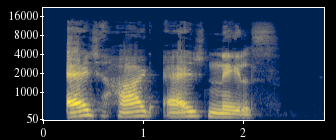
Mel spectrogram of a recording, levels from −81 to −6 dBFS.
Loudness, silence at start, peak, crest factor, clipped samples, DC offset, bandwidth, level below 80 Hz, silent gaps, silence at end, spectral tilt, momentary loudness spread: -16 LUFS; 0.25 s; 0 dBFS; 18 dB; under 0.1%; under 0.1%; 14 kHz; -64 dBFS; none; 0.55 s; -4.5 dB/octave; 10 LU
